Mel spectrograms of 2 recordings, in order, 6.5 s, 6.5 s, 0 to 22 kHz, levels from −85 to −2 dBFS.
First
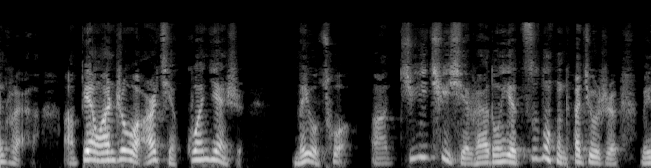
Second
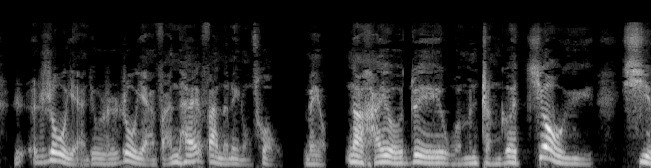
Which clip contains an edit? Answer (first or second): second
